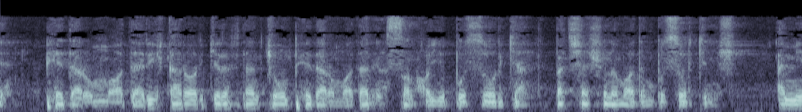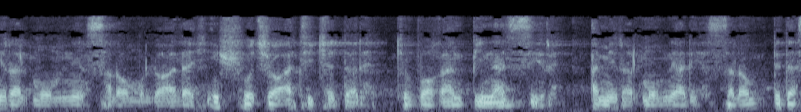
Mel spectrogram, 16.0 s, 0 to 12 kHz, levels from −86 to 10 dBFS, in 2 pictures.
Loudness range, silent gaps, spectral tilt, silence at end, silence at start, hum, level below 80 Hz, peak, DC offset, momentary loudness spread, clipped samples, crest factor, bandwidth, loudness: 1 LU; none; -4.5 dB/octave; 0 s; 0 s; none; -50 dBFS; -2 dBFS; under 0.1%; 6 LU; under 0.1%; 14 dB; 7.8 kHz; -17 LUFS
